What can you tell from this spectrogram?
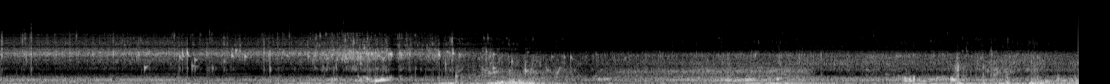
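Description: Water moving around an underwater camera: a steady muffled rush with gurgles and small crackles, and a few low swishes. It cuts off suddenly near the end.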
